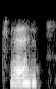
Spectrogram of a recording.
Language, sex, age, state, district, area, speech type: Urdu, female, 18-30, Bihar, Saharsa, rural, conversation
